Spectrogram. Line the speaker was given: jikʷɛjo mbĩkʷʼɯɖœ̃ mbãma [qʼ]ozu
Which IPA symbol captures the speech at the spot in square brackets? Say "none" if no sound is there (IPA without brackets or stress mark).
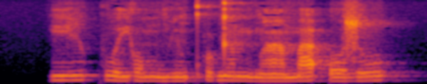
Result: ʔ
